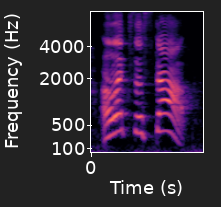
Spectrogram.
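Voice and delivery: usual speaking voice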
